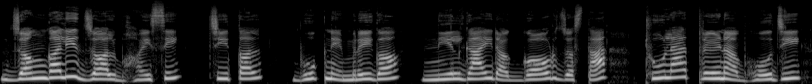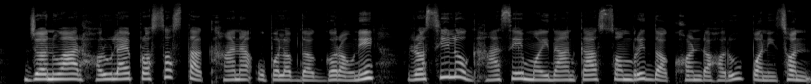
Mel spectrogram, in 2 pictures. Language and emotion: Nepali, neutral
